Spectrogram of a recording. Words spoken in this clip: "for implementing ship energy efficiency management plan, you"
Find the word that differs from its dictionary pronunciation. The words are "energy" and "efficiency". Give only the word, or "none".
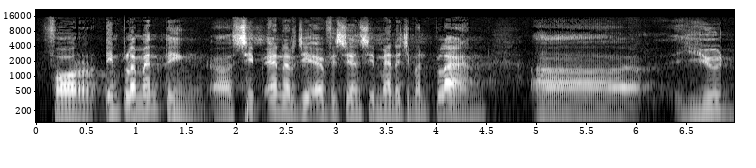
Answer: efficiency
